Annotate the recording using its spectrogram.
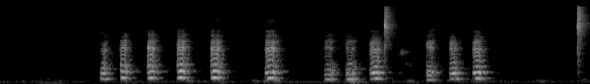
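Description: A small dog yaps repeatedly in quick bursts.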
